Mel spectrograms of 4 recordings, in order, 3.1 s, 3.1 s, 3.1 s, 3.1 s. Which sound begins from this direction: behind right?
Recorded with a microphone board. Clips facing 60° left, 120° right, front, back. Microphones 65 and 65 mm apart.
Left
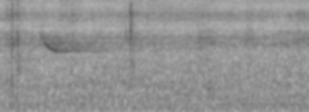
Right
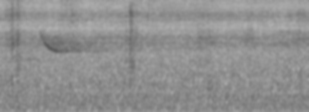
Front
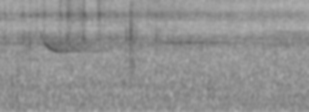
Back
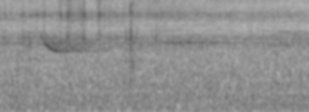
A camera shutter, at 1.2 s.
